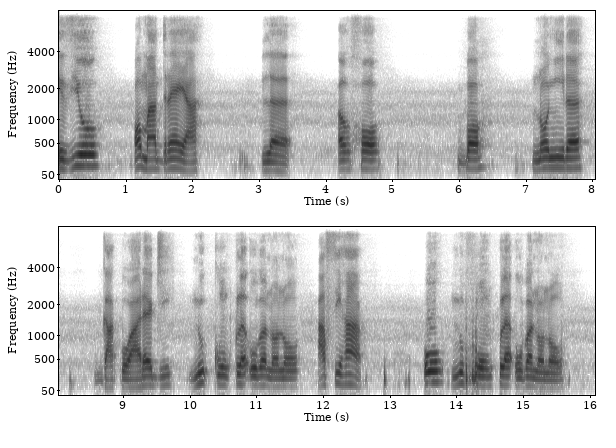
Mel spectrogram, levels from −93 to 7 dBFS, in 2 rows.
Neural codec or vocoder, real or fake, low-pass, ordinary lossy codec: autoencoder, 48 kHz, 32 numbers a frame, DAC-VAE, trained on Japanese speech; fake; 7.2 kHz; Opus, 64 kbps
